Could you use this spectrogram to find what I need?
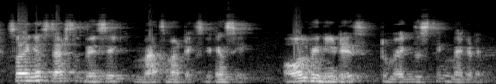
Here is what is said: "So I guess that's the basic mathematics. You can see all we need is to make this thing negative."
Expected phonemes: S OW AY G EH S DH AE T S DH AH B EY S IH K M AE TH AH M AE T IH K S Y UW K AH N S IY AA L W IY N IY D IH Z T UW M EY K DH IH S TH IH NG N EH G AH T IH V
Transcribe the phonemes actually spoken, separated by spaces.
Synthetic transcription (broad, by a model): S OW AY G EH S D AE T S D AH B EY S IH K M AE T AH M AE T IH K S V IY K AH N S IY AA L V IY N IY D IH Z T UW M EY K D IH S T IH NG N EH G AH T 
